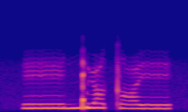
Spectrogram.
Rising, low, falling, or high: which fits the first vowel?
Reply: low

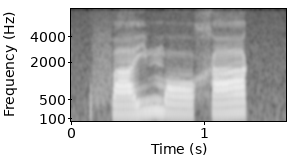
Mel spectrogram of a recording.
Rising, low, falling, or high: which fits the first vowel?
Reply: rising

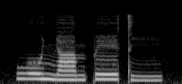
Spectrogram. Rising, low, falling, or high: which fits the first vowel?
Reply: high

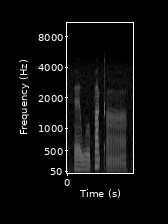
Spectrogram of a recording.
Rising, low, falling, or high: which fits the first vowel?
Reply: low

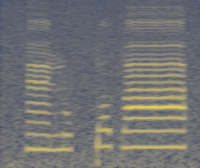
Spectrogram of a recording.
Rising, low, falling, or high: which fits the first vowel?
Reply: low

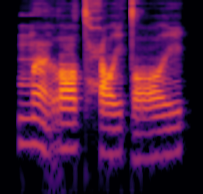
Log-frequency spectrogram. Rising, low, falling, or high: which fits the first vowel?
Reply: falling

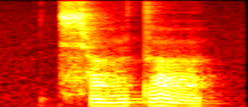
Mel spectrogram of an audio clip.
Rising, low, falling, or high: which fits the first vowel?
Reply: high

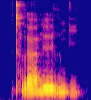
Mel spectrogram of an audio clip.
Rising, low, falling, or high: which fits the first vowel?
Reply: low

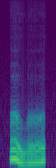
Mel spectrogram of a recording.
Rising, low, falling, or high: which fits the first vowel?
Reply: falling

